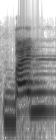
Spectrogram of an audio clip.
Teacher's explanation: Okay, jadi dibunyikan nyata dan dibunyikan jelas. Bunyikan tanwinnya secara jelas. Jadi ba tanwin baris atas bunyi ban. Tidak ada bunyi dengung. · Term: tanwin selari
